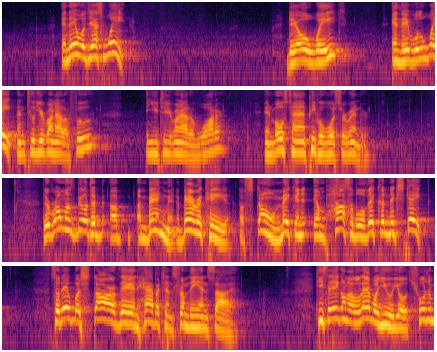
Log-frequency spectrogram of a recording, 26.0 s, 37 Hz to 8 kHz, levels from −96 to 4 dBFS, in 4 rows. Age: 60-79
